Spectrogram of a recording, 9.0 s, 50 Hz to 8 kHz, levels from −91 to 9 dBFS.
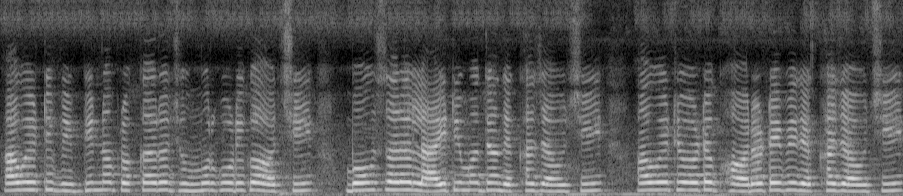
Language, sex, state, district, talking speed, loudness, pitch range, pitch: Odia, female, Odisha, Nuapada, 120 wpm, -14 LUFS, 275-305 Hz, 295 Hz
